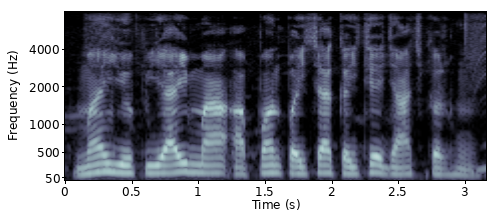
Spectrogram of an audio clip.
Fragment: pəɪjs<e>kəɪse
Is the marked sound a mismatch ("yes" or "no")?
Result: yes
